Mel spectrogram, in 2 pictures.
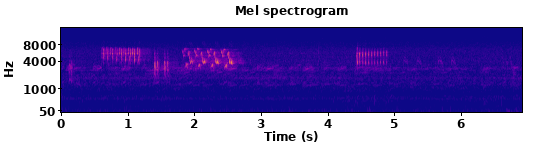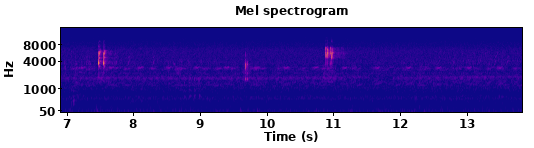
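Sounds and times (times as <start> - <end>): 
river warbler singing: 0.0 - 6.0, 7.3 - 7.8.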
